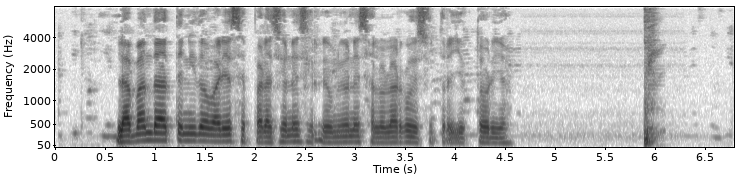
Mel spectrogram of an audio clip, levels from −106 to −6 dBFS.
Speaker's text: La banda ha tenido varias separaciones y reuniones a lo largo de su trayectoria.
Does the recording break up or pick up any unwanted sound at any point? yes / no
yes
